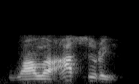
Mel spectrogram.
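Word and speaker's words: Wawl asri (والعصر): We just jump the ass sound and say wawl, wawl asr. But in reality, we have a kasra on that ra, but we don't pronounce it, but we do write it. Wawl asri.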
